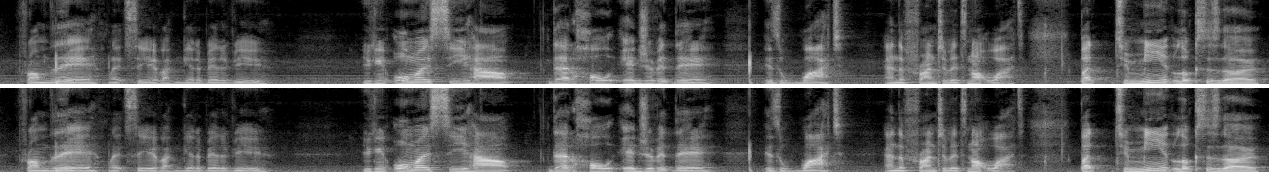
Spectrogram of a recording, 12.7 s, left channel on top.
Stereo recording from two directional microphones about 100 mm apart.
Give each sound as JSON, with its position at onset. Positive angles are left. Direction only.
{"t": 0.2, "sound": "speech", "side_deg": 15}
{"t": 3.7, "sound": "speech", "side_deg": 15}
